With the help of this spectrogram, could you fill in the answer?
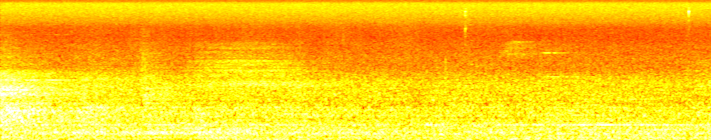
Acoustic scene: elevator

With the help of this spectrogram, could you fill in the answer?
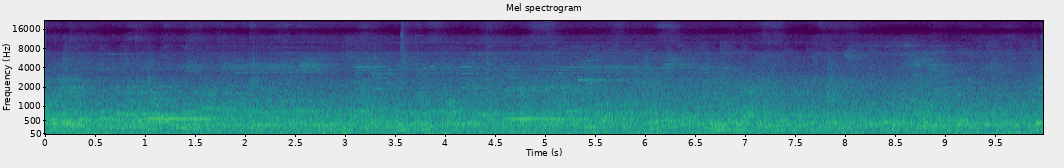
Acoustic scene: crowded indoor space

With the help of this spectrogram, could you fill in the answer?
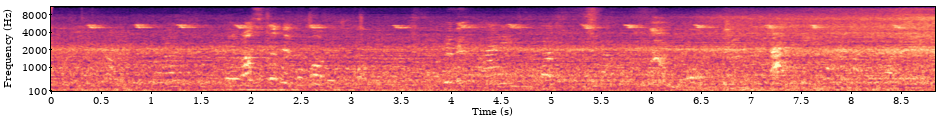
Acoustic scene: residential area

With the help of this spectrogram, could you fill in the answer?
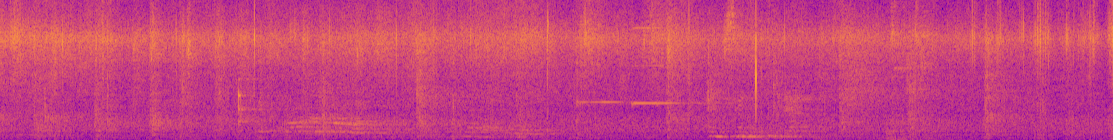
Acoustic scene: subway station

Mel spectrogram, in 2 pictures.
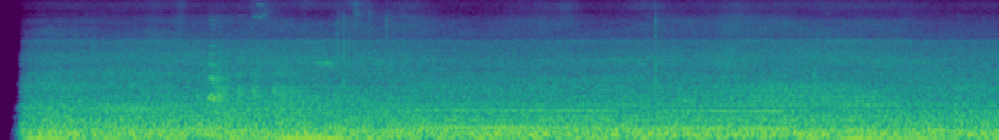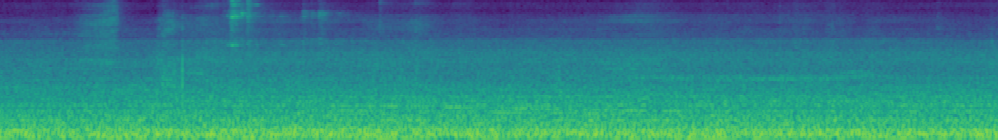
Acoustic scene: subway train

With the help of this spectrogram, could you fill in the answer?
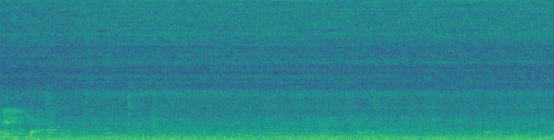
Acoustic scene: subway station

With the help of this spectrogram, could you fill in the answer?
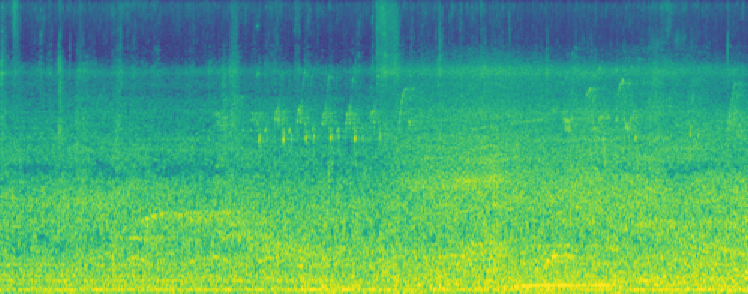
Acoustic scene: residential area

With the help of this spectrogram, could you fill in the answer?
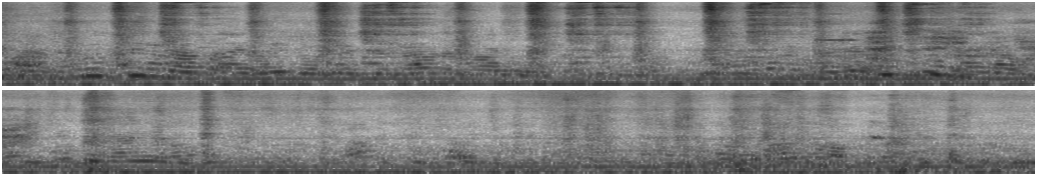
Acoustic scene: bus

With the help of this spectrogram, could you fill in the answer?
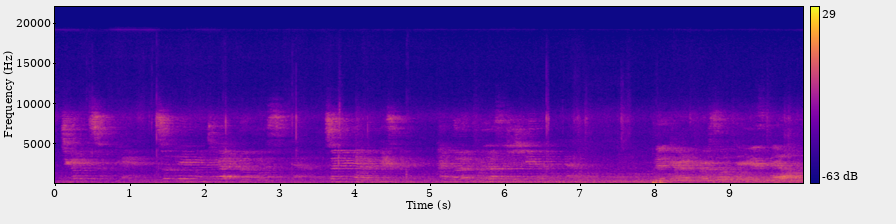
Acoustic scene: subway station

